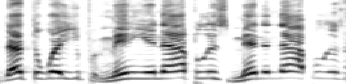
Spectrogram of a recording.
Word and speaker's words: Minneapolis: Is that the way you put Minneapolis? How you pronounce it?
